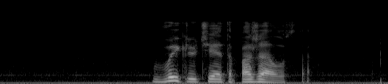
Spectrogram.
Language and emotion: Russian, angry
